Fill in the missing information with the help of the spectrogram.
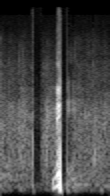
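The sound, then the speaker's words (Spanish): An audience applauding God, a soft, dense patter of many hands clapping at once, with a brief louder burst in the middle of the short stretch. “Démosle un aplauso a Dios, hermanos. Denle un aplauso.”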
